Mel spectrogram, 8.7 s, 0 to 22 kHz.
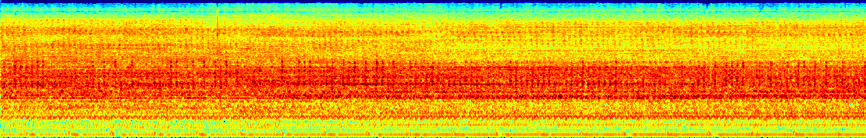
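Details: Renault Logan 1.6 16-valve, driven 19,000 km with this knock, heard only at 2000 rpm: steady engine drone with a light regular tapping, two or three a second. Dealers suspect a hydraulic lifter; owner doubts it. Not confirmed.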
